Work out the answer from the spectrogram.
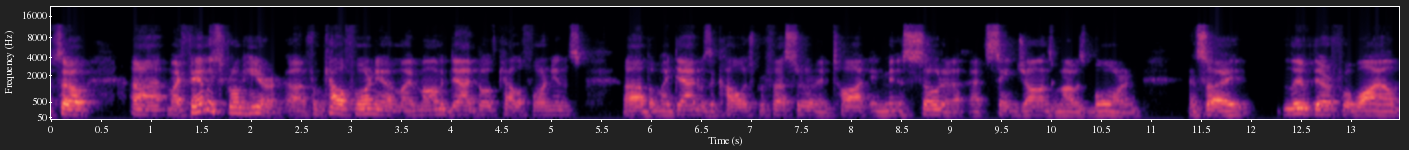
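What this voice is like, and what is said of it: Minnesota-tinged non-Californian accent. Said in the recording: “your accent. It's like, it doesn't sound like California... I blame it on Minnesota”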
